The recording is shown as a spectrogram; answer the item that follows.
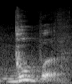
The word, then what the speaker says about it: GOOBA: Like, you gotta say it like that. GOOBA.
